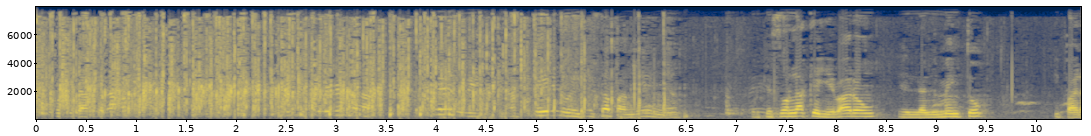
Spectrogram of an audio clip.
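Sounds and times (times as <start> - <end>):
audience applause: 0.0 - 6.1
speech: 4.3 - 9.6, 10.2 - 10.4.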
